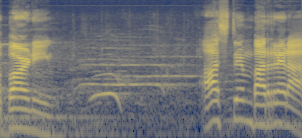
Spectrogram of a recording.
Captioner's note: audience cheering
